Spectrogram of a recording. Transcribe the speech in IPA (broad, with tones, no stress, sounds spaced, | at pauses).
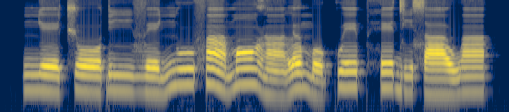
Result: ɲ eː˨ t͡ʃ oː˨ ɗ iː˨ v e˨ ɲ u˦ f ã˦˨ m ɔ̃˦ ɣ ã˨ l ə˦ m o˨ kʷ eː˦ p h e˦ d i˧ s aː˧ w ã˦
